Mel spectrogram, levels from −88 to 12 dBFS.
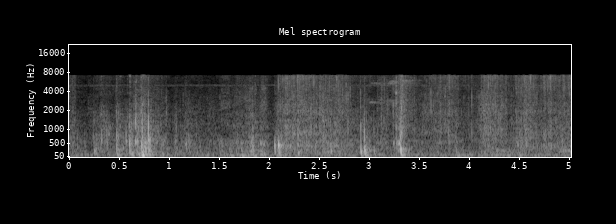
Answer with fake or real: real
